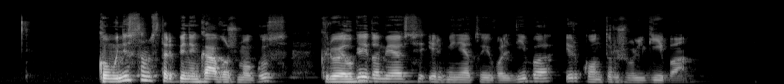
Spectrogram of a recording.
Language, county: Lithuanian, Vilnius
